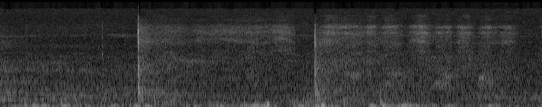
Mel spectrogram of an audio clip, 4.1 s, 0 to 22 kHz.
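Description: Pen or pencil writing on paper during a class 4 maths lesson, a soft scratchy scribbling with a couple of sharper strokes, close and fairly quiet with no talking.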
